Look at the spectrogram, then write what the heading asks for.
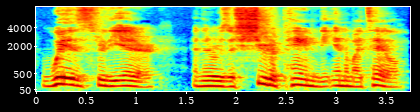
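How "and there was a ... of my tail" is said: ordinary delivery, nothing marked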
